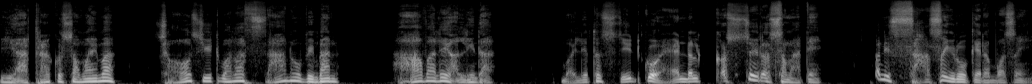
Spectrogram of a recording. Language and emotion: Nepali, fearful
